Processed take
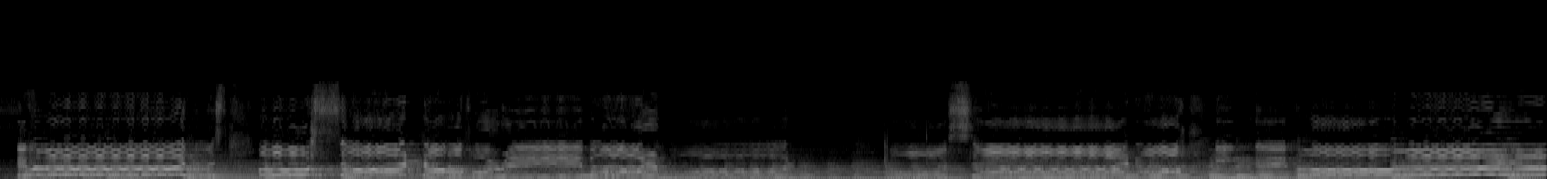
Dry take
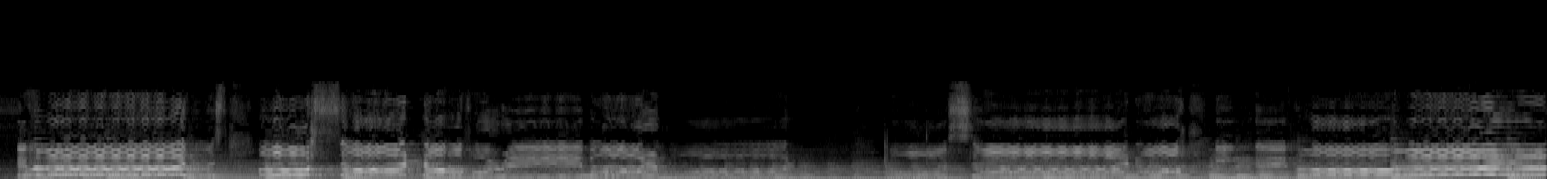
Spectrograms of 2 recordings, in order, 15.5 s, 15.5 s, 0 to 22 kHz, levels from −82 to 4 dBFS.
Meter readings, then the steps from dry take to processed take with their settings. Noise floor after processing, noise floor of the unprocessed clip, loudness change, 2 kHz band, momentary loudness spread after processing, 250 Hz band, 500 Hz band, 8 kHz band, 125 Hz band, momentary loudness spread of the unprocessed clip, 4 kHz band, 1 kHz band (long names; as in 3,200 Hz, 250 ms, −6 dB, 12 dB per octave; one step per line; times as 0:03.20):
−50 dBFS, −44 dBFS, −9.0 dB, −9.5 dB, 10 LU, −7.0 dB, −7.5 dB, −6.5 dB, −15.5 dB, 15 LU, −8.5 dB, −9.0 dB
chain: high-pass filter 230 Hz 12 dB per octave
brickwall limiter −26 dBFS, peak gain reduction 10 dB
level −4.5 dB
